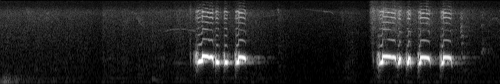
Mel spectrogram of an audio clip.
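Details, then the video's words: Manggung song of a local zebra dove with a clear voice, kept as a lure bird: two rolling phrases of about five fluttering coos each, separated by nearly two seconds of silence. "PERKUTUT LOKAL MANGGUNG SUARA JERNIH COCOK BUAT PANCINGAN"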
